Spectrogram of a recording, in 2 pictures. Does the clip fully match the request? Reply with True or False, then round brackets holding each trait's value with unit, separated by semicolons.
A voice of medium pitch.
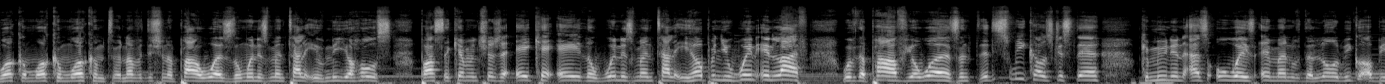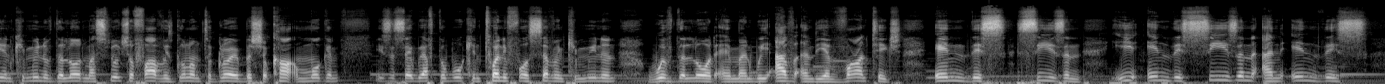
True (165 Hz)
